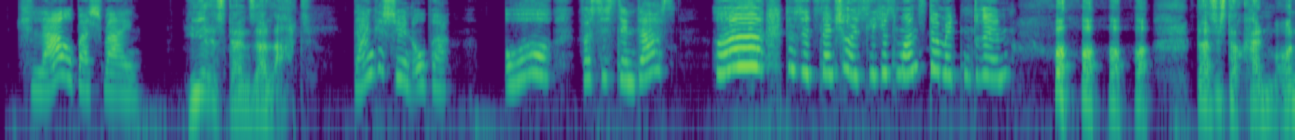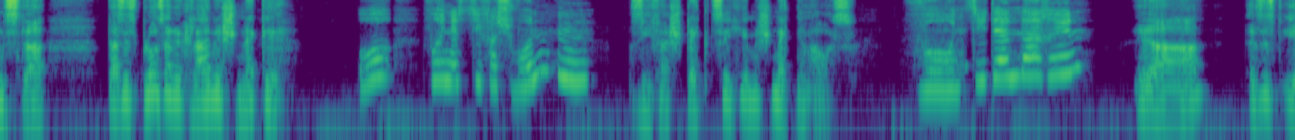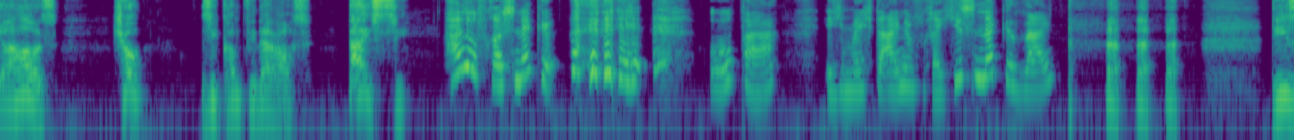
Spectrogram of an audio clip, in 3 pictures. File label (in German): Cartoon Rolle Ferkel, maennliche Stimme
